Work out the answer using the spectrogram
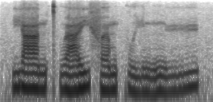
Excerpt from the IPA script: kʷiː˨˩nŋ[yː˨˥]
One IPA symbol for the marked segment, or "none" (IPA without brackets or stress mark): yː˨˥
